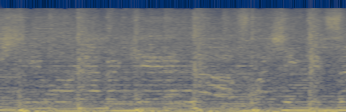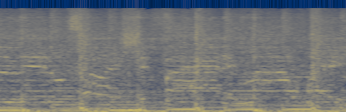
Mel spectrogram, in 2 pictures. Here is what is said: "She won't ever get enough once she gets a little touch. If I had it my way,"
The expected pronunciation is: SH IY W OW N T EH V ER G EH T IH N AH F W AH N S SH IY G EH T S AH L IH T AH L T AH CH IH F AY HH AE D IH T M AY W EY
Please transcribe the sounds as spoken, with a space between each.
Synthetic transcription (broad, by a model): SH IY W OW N EH V ER G EH T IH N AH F W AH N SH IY G EH T S AH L IH T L S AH SH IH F AY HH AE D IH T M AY W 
